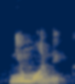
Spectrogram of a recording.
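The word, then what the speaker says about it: mnemonic: एम जो है यहां पे साइलेंट होता है। इसे हम बोलते हैं न्यूमोनिक। न्यूमोनिक।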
